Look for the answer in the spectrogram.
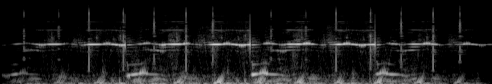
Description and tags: TONNA Julie 2015 2016 SpaceSounds-2
Theme : Not from the planet earth
Sound : Created with Audacity
Contents : two recorded sound that are modified
Pist 1 : recorded sound
An object striking metal regularly
Volume : 0dB
Copied the sound and put it just after in order to be longer (total : 5sec)
Effect : Noise reduction (noise reduction : 25db, sensitivity : 8, frequency smoothing : 0),
Pist 2 : recorded sound
Metal squeaking
Volume : +10dB
Copied the sound 4 times to have the same lenght as the first one, and merge them to be just 1 sound
Speed : x0,521 (to be the same lenght as the first sound = 5sec)
Copied the sound, inverse it, put it after the original one, and merge
Effect : Phaser (phases :12, dry/wet : 211, frequence LFO : 2,5, phase de départ LFO : 50, profondeur : 230, retour : 40%), Fade In, Fade Out
Typologie (Cf. Pierre Schaeffer) :
X’ (impulsion complexe) + V ( continu varié)
Morphologie (Cf. Pierre Schaeffer) :
1- Masse : Son seul complexe + son cannelé
2- Timbre harmonique : Acide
